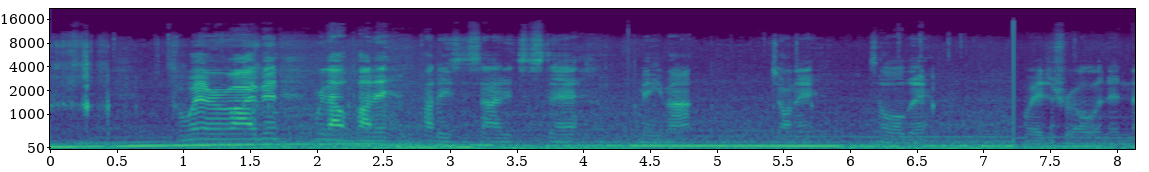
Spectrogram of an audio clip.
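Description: A man speaks with animation close by inside a car.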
